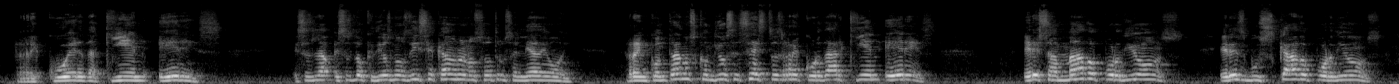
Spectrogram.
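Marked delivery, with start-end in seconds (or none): 0.2-2.3 deep voice dropped right down low. Retelling how Mufasa's voice spoke to Simba, in a deep Mufasa voice. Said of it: "con esta voz profunda de Mufasa".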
